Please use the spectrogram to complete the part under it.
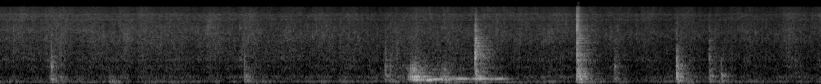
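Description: Sausages frying in a pan over medium heat give a steady close sizzle, with occasional clicks and knocks of a utensil and a few louder pops scattered through.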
